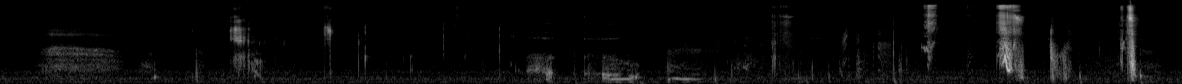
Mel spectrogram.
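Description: Wet licking and slurping mouth sounds on a toy: a series of short, irregular smacks and moist bursts with soft breaths between, growing louder toward the end.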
